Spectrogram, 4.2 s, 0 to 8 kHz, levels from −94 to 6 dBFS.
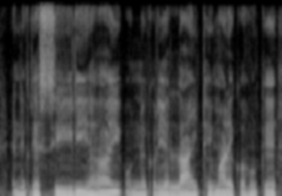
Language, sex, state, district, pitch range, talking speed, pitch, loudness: Bajjika, male, Bihar, Vaishali, 125-130 Hz, 115 wpm, 125 Hz, -27 LUFS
